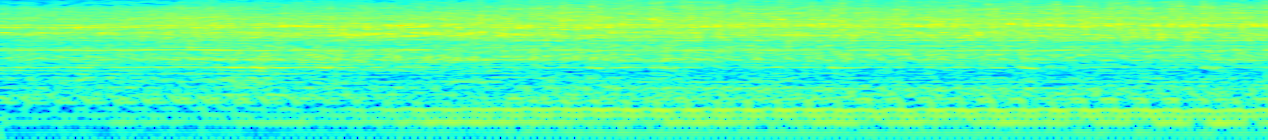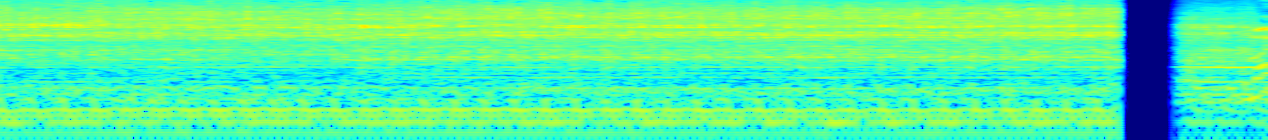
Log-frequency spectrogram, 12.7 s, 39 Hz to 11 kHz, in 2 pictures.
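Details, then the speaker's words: Twin-turbo Subaru (GT35) at rough loud idle: rapid chuffing pulse on the exhaust note, in time with the engine. Owner suspects an exhaust leak from a flange that isn't flat or from the header-to-head gaskets; not confirmed. "it just sounds like there's an exhaust lake down here somewhere yeah i can hear a chuffing going on everyone on the flank maybe one of the flanges isn't flat i hope"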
